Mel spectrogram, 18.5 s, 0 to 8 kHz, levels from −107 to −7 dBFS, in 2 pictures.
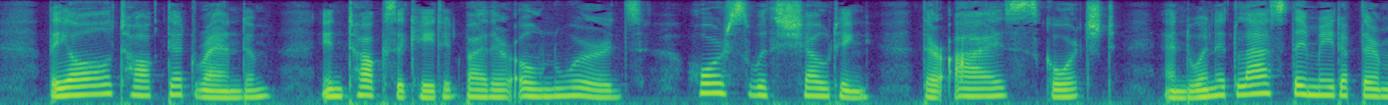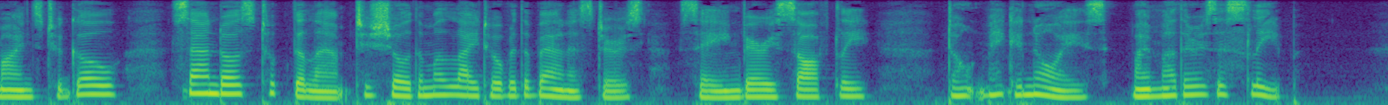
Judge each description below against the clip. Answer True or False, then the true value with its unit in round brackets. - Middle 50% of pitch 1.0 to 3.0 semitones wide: False (3.9 semitones)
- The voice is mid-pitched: True (170 Hz)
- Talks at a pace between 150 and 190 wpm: True (160 wpm)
